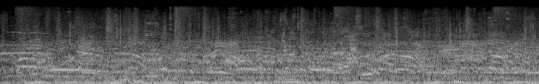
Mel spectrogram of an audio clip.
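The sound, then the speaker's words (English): A rioting crowd attacks armed guards, knocking them to the floor: a dense, unbroken din of many people shouting and scuffling, with scattered thuds and crashes, staying loud throughout. “Outside, the crowd is getting out of hand. People start to attack the armed guards, knocking them to the floor.”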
